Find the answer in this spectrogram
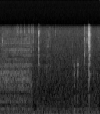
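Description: Faint handling of a plastic Gunpla model kit: a few soft clicks from its plastic armour pieces and joints being moved in the fingers, mostly in the second half, over low room hiss.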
